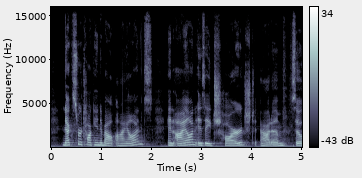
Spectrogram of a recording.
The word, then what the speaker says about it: anion: a negative ion and it's called an anion you can think of it's kind of spelled like onion onions usually make people cry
